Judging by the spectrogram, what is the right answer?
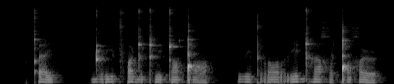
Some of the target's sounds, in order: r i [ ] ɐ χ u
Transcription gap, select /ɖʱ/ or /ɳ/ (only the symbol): ɖʱ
